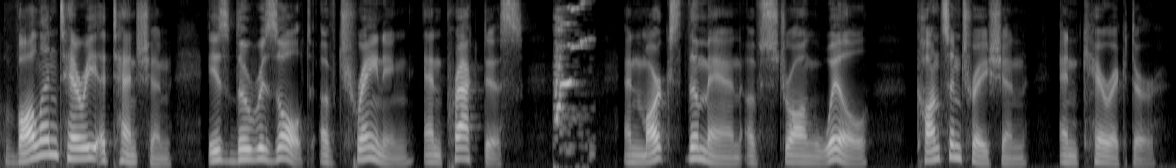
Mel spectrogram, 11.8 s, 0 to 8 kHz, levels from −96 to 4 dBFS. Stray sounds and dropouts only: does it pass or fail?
fail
